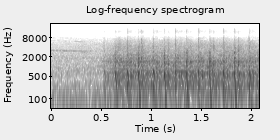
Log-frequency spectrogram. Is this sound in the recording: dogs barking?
no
